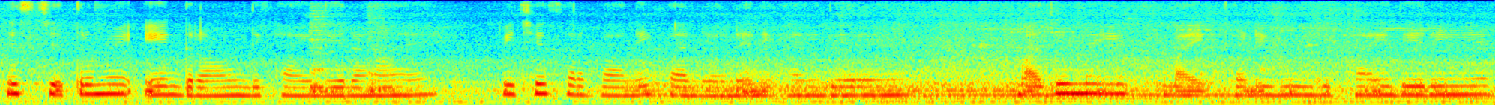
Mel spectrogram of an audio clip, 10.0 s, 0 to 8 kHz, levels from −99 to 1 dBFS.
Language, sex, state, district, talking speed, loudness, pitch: Hindi, female, Chhattisgarh, Raipur, 150 wpm, -17 LUFS, 180 Hz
